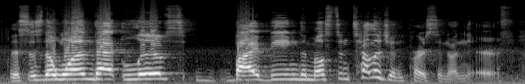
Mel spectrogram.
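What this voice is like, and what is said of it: English accent. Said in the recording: “why I talk in an English accent ... I am talking in an English accent”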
